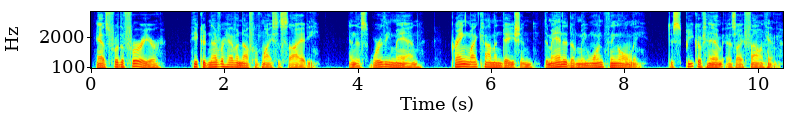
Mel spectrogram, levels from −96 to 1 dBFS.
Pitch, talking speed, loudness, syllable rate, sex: 100 Hz, 185 wpm, -17 LUFS, 5.4 syllables/s, male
